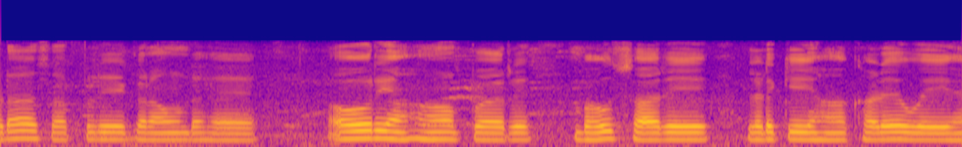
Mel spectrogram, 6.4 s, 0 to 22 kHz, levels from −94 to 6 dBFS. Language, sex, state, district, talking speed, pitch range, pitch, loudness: Hindi, male, Haryana, Charkhi Dadri, 130 wpm, 150-160 Hz, 155 Hz, -16 LUFS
